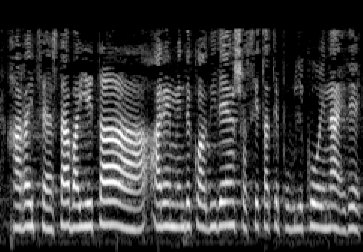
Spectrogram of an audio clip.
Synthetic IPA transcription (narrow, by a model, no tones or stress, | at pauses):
ʝarajt͡se̞ae̞st̪aβaje̞t̪aːɾe̞mme̞nd̪e̞ko̞ak̚d̪iɾe̞nso̞sie̞t̪at̪e̞puβ̞liko̞e̞nae̞ɾe̞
